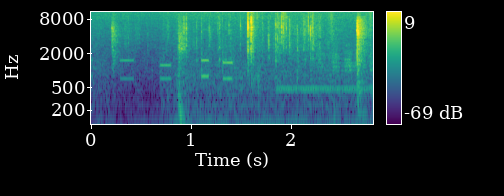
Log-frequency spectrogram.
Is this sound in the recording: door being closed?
no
